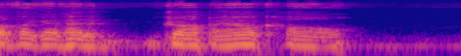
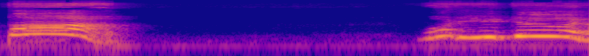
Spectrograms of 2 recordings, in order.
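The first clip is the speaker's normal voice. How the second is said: very high, loud startled yell; surprised shout; 6 dB louder, slower than usual. Retold or imitated. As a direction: yell across the yard in alarm. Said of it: "I'm like".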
